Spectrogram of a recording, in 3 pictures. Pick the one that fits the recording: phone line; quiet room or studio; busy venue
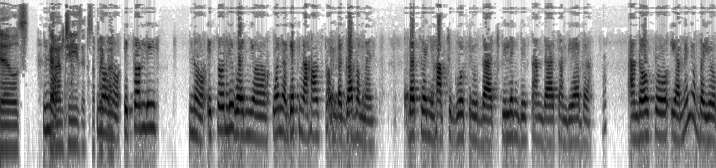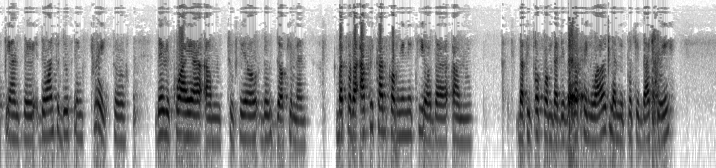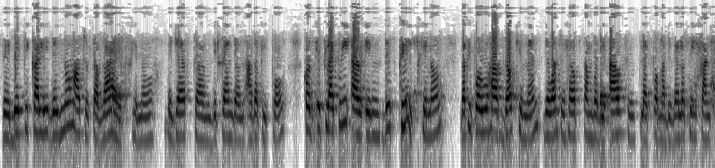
phone line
